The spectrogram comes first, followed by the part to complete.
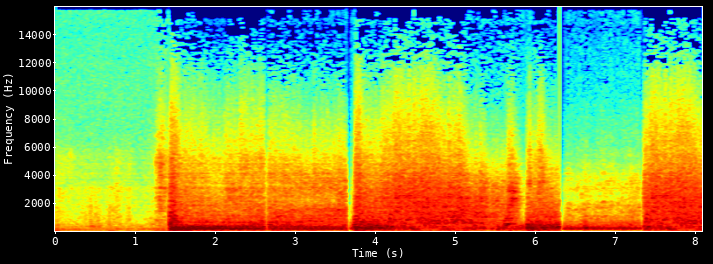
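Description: A grand piano being smashed with a sledgehammer: loud crashing with the strings jangling and ringing. It starts about a second and a half in and breaks off briefly twice.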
